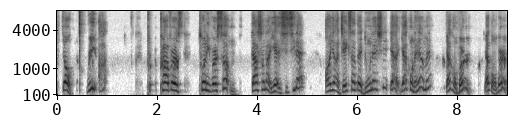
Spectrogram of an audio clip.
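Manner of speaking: a street preacher yelling at the crowd from the front; mock street preacher. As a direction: condemn the passers-by from the corner.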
